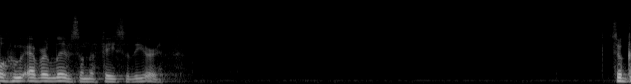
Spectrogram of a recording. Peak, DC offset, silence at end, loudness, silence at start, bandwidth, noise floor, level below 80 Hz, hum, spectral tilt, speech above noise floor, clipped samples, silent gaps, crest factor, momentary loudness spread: -12 dBFS; under 0.1%; 0 s; -31 LUFS; 0 s; 9.6 kHz; -72 dBFS; -80 dBFS; none; -8.5 dB/octave; 42 dB; under 0.1%; none; 22 dB; 9 LU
